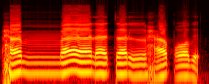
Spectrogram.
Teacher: Ya, kemudian pelafal ma sendiri ada bacaan mad tabi'i, panjangnya 2 harakat yaitu fathah bertemu dengan alif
